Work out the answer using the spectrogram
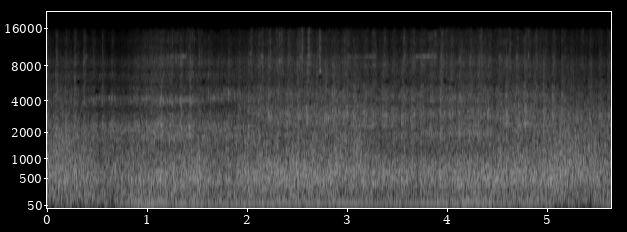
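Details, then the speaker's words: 1996 Jeep Grand Cherokee ZJ Limited while driving: a loud, rough roar with rattly clatter that swells with road speed, plus shaking like a death rattle from the front end. Owner suspects a bad pinion bearing or differential; not confirmed. "yeah that's just sounds horrible horrible so I don't know then and then it has it has this up it has this up shaking that goes along with this like a death rattle"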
